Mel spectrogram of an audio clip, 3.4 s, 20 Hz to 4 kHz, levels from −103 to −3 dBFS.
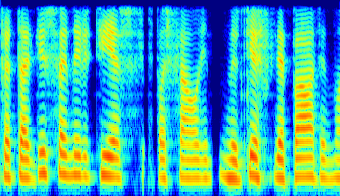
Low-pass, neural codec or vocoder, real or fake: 3.6 kHz; codec, 16 kHz, 1 kbps, FunCodec, trained on LibriTTS, 50 frames a second; fake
